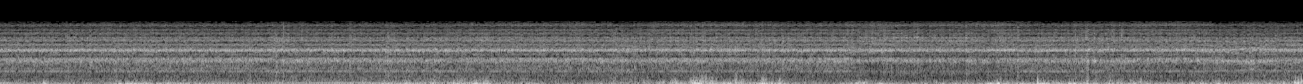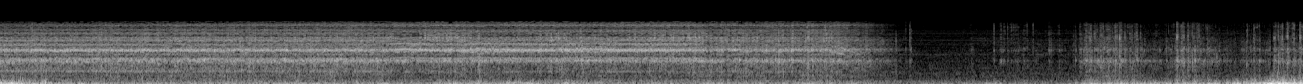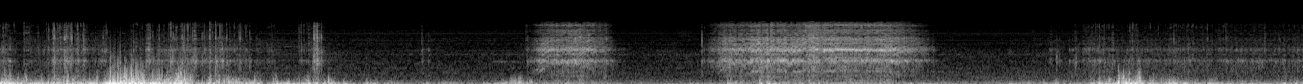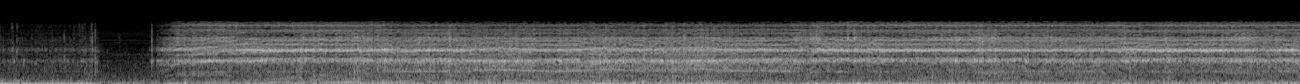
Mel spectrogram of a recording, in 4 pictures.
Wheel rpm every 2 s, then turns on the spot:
160, 160, 160, 160, 160, 160, 160, 160, 160, 160, 120, 0, 20, 20, 10, 30, 60, 80, 10, 20, 90, 160, 160, 160, 160, 160.
24-30 36-40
